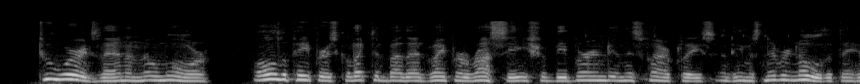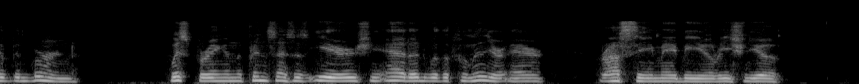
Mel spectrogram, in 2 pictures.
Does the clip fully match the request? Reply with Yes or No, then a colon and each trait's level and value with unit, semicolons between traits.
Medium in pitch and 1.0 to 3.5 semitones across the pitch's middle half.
Yes: medium, 165 Hz; average, 2.8 semitones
